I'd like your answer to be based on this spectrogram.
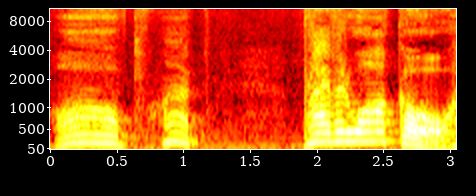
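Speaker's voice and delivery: high, slow, drawn-out friendly hello; mock-cheery stranger calling Private Wacko; friendly greeting. Friendly Dutchman greeting the narrator.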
